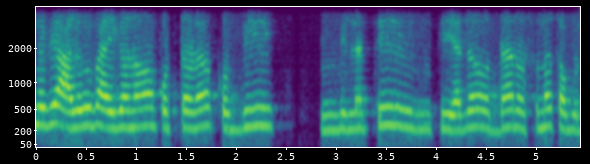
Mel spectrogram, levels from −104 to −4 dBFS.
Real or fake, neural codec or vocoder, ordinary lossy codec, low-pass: fake; vocoder, 44.1 kHz, 128 mel bands, Pupu-Vocoder; Opus, 64 kbps; 3.6 kHz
